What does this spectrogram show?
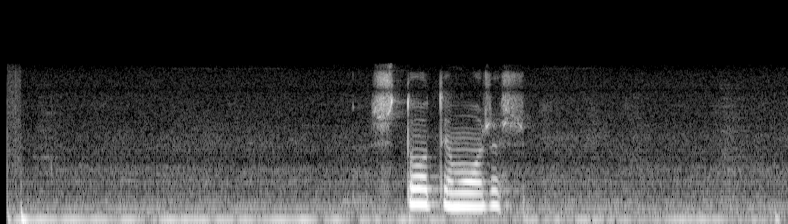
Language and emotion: Russian, sad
